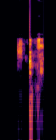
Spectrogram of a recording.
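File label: Raleigh Police Southwest District Tactical, p25; wake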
